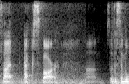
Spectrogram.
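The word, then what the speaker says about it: x̄: it has a bar over it so we pronounce that x bar so the symbol b is for the mean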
